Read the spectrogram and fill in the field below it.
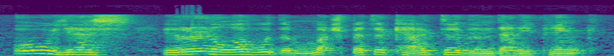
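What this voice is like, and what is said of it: Put-on Scottish accent. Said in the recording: “That's my Scottish accent”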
